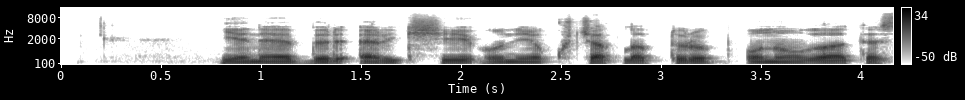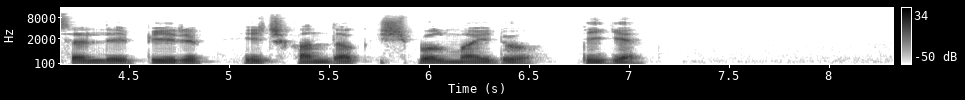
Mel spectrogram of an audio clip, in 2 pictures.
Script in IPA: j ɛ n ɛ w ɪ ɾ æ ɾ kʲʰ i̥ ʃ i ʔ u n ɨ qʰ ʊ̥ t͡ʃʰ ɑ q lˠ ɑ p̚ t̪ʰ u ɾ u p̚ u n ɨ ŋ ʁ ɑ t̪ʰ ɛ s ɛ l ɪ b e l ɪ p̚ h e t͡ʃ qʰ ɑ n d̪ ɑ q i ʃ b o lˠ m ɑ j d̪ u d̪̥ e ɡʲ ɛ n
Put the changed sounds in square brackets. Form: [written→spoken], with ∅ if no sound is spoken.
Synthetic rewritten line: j ɛ n ɛ [w→b] ɪ ɾ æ ɾ kʲʰ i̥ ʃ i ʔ u n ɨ qʰ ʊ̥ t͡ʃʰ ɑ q lˠ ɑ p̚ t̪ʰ u ɾ u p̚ u n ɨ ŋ ʁ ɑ t̪ʰ ɛ s ɛ [l→lː] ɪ b e [l→ɾ] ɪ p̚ h e t͡ʃ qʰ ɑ n d̪ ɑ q i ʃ b o lˠ m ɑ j d̪ u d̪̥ e ɡʲ ɛ n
